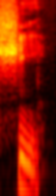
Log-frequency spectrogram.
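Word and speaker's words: shi: some variation in tone every single word in the poem is pronounced she it was written by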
